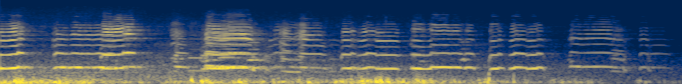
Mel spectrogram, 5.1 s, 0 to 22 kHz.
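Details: Whooper swans, apparently pairs calling to each other, perhaps in greeting, on 13 January 2021: loud, bugling honks with rich harmonics, several calls a second overlapping in a rapid back-and-forth, over low rumbling background noise.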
